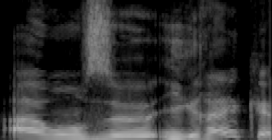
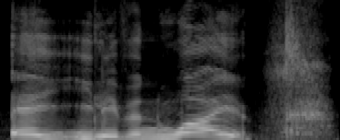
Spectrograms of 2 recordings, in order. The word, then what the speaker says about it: A11Y: également de A11Y Paris, je le prononce à la française, A11Y. Alors je me suis renseignée. En fait, c'est une abréviation anglaise, donc j'aurais dû dire A11Y, du mot accessibility, où 11 représente le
